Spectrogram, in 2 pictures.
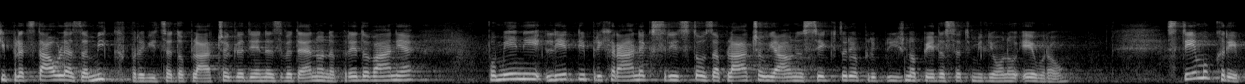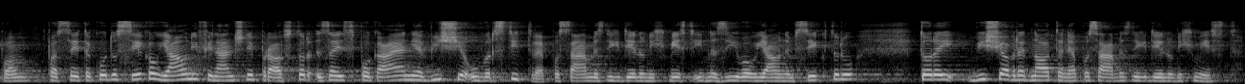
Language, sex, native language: Slovenian, female, Slovenian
